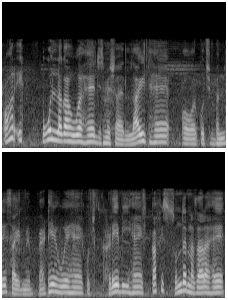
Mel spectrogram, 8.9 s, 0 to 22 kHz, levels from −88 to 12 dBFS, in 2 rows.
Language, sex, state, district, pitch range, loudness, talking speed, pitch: Hindi, male, Delhi, New Delhi, 135-185 Hz, -17 LUFS, 175 wpm, 160 Hz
